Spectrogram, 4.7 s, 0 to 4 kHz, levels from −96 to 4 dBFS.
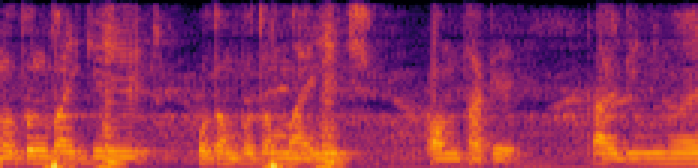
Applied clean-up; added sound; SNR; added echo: none; Hammer; 2 dB; reverberation time 0.2 s.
